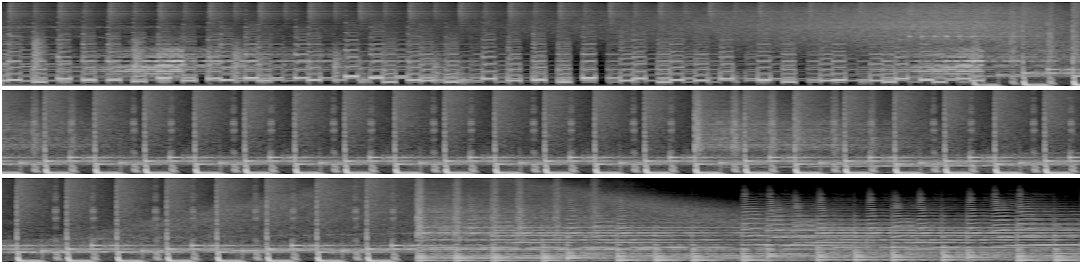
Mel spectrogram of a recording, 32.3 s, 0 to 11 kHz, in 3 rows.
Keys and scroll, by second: 2.9 d, 5.3 a, 7.1 a, 16.6-17.3 typing, 20.5 d.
